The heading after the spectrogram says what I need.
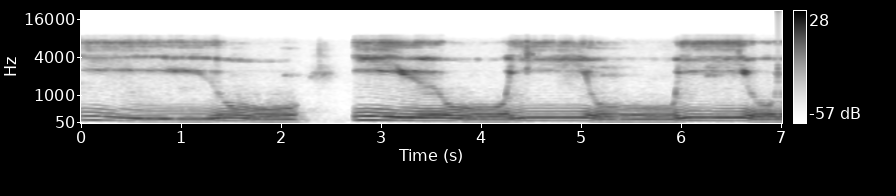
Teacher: both are high vowel sounds meaning the tongue is up when you produce them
